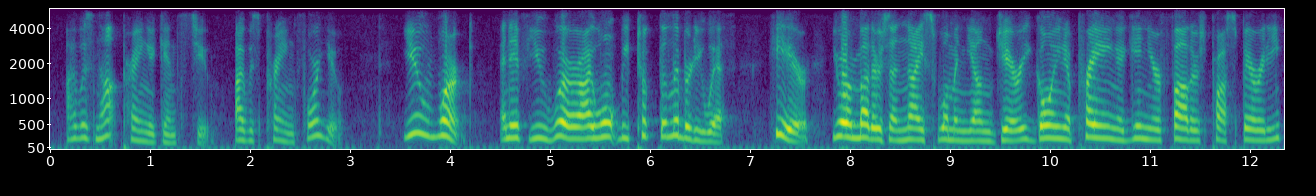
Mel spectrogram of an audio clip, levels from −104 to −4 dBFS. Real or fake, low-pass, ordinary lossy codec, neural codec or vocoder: real; 5.4 kHz; Opus, 16 kbps; none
